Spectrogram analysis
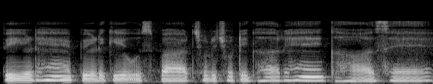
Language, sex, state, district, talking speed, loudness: Hindi, female, Odisha, Nuapada, 165 wpm, -16 LUFS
